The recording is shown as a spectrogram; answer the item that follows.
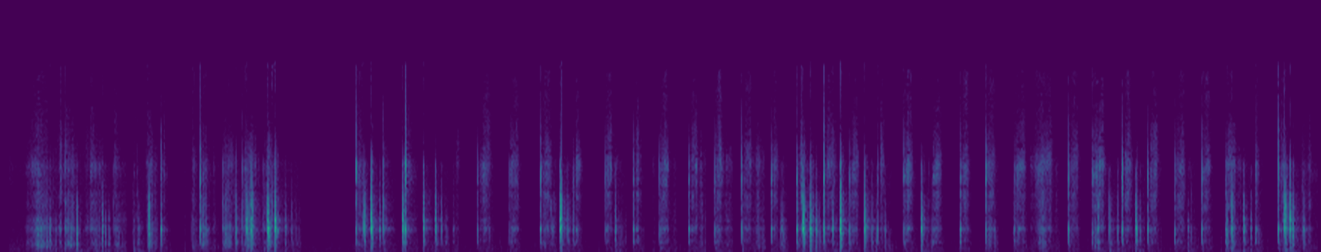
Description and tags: Palette Knife scraping paint from a Palette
